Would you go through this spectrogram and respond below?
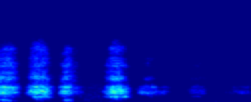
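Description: A yoga teacher imitates a dog's panting with her own breath, four quick loud huffs followed by three softer, fading breaths, close and alone.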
